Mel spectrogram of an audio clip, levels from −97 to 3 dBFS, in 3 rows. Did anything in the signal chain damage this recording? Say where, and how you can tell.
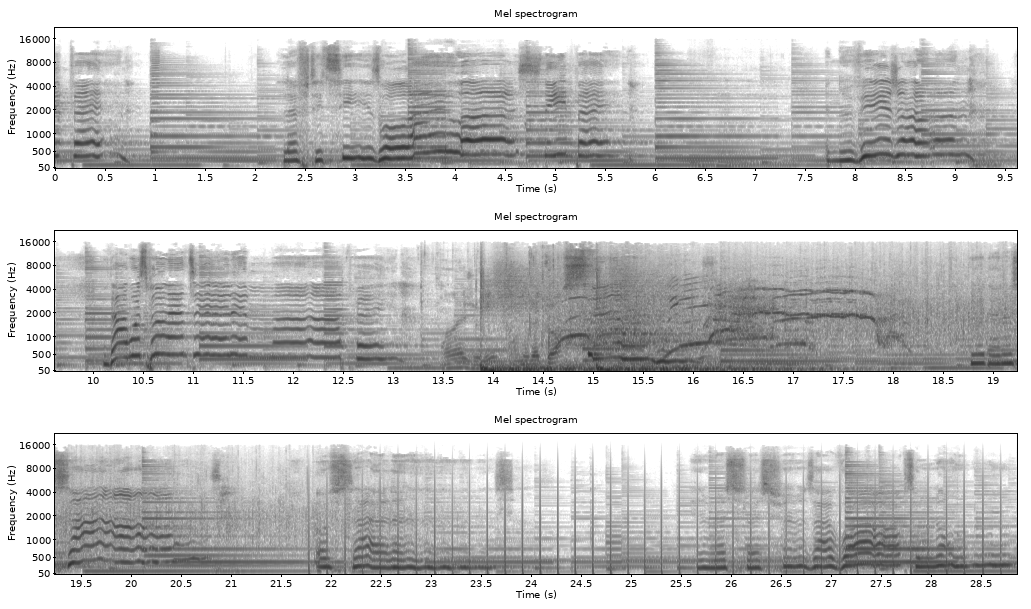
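Yes. A train of clicks runs from 21.79 s to 28.71 s, about forty in all. They tick at a steady 5.6 per second, peaking about 15 dB above the signal. The even shape and pace point to a likely cause of electrical interference coupling into the analogue wiring.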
